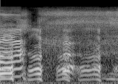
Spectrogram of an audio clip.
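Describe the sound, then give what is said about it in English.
A person imitates a sizzling hiss as their own version of a gasp, a loud, breathy, sustained hissing with a voiced tone wavering through it in three or four rising and falling bursts over about a second. “My gasp starts sizzly. I start sizzling.”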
